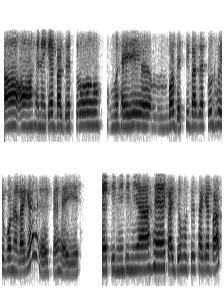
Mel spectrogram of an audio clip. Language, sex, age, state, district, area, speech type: Assamese, female, 30-45, Assam, Charaideo, rural, conversation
